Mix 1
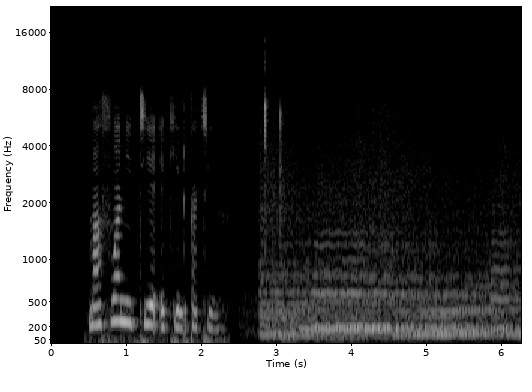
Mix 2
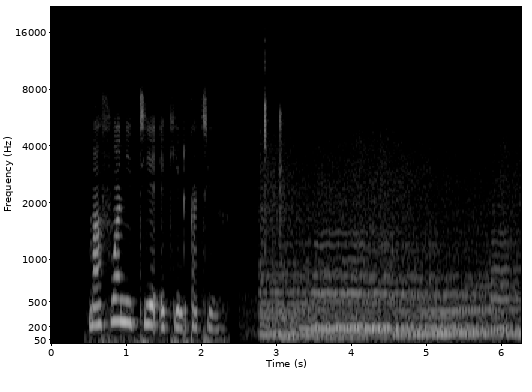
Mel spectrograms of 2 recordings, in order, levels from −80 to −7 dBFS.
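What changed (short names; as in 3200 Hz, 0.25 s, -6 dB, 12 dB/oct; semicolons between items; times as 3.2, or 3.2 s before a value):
background: remove HPF 94 Hz; master: add bell 6500 Hz -7.5 dB 0.47 oct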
